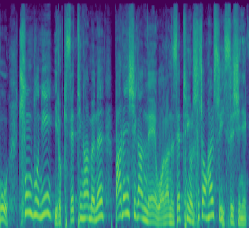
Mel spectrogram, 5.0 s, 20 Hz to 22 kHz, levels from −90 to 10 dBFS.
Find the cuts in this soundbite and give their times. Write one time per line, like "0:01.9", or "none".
none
